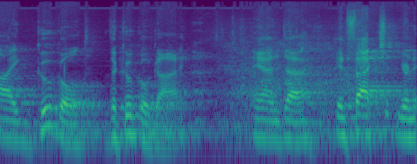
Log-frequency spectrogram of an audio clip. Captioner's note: all laugh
